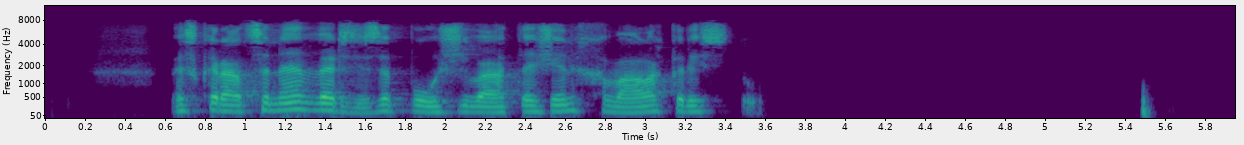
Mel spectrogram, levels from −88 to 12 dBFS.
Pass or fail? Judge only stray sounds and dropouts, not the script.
pass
